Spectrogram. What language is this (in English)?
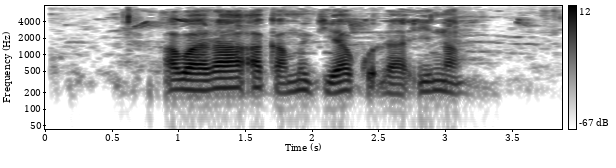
Wuzlam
